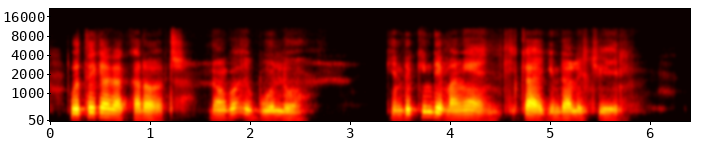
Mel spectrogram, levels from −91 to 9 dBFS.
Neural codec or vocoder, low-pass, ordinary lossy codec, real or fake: codec, 24 kHz, 1.2 kbps, DualCodec; 10.8 kHz; MP3, 96 kbps; fake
